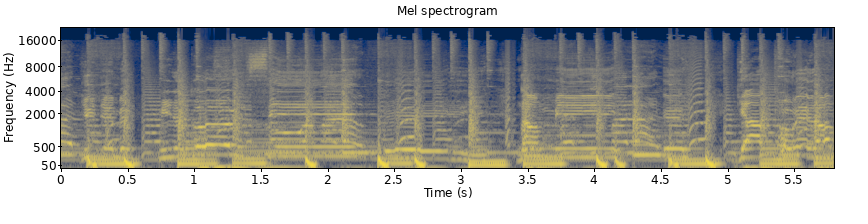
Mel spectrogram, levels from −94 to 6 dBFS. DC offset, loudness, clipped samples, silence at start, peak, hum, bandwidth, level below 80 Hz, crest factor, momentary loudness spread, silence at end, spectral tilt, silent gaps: under 0.1%; -10 LUFS; 1%; 0 s; 0 dBFS; none; 20 kHz; -16 dBFS; 10 dB; 4 LU; 0 s; -5.5 dB/octave; none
